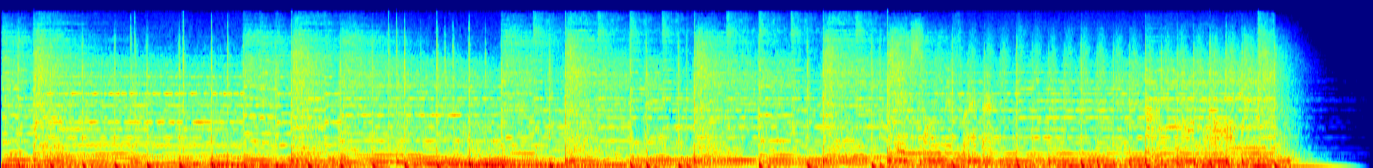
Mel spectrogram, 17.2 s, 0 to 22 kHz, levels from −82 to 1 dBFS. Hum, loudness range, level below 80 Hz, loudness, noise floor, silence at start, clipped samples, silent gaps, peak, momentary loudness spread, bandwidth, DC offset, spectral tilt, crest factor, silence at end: none; 2 LU; -18 dBFS; -14 LUFS; -37 dBFS; 0 s; under 0.1%; none; 0 dBFS; 4 LU; 16.5 kHz; under 0.1%; -5.5 dB/octave; 12 dB; 0.4 s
